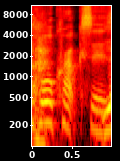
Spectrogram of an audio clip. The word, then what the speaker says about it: Horcruxes: Oh, the Horcruxes.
